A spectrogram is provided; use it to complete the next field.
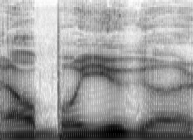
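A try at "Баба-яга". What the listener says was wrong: The Baba Yaga. You just said El at the beginning, like it's Spanish. I'm pretty sure it's like Russian.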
